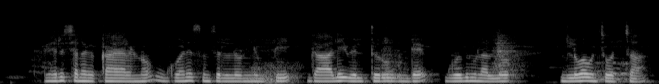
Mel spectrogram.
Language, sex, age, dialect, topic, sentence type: Telugu, male, 25-30, Central/Coastal, agriculture, question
